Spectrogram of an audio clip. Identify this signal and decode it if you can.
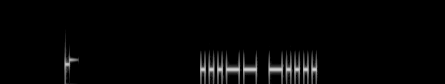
Morse code, heard as a keyed tone, about 28 wpm, 700 Hz. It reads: 3 6
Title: Common Cut Numbers - 2-Digit 28wpm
